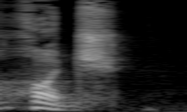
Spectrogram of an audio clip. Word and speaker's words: Hodeg: As we speak, the first stage has been run off and won by Álvaro Hodeg. – Álvaro Hodge. – Well, a timely intervention there from the pronunciation police.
